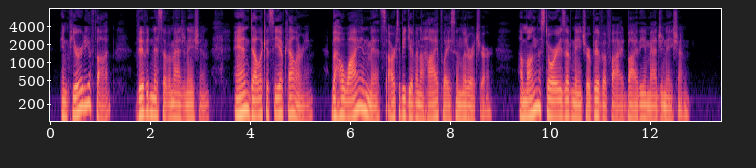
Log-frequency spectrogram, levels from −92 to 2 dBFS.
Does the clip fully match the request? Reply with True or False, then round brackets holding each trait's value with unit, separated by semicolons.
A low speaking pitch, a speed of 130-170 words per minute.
True (110 Hz; 150 wpm)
